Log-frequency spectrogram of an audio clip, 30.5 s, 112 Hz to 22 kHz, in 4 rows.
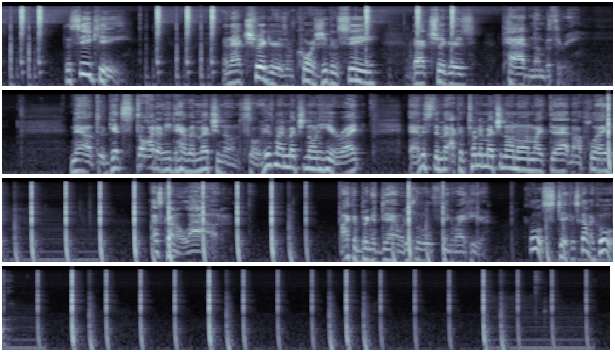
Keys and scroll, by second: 1.8 c, 4.4 c, 15.1 space.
